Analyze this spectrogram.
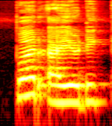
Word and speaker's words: periodic acid: of per iodic acid per iodic acid per iodic acid should be pronounced as periodic rather than periodic as in periodic table it was discovered by henrys gastey magnus and cf amerumula in 1833.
